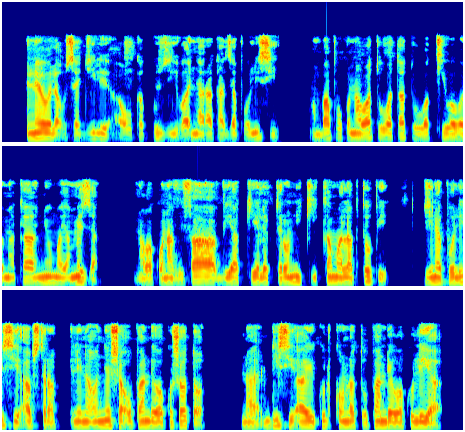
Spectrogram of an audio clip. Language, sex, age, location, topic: Swahili, male, 18-24, Wajir, government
